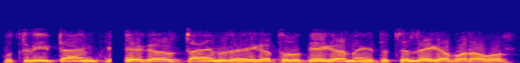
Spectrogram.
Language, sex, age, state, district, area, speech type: Hindi, male, 60+, Uttar Pradesh, Ayodhya, rural, conversation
